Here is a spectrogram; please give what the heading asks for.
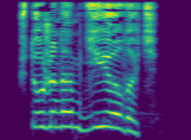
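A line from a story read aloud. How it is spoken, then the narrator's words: Frightened question. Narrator (Russian): испуганно спросил Прутик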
